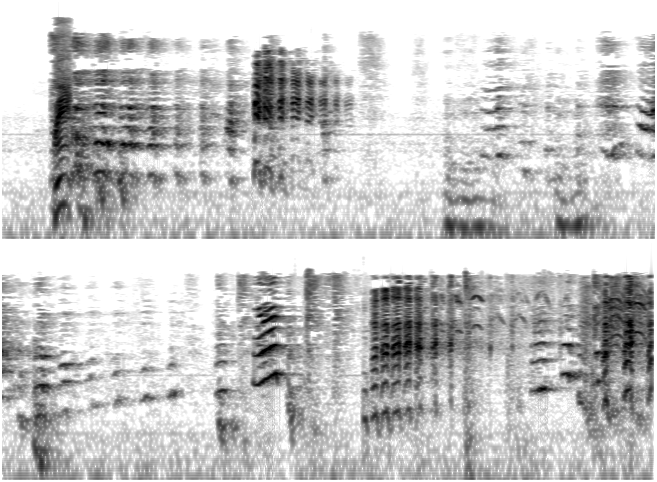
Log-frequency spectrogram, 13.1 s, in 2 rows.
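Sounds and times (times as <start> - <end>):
woman laughing: 4.8 - 13.0.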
